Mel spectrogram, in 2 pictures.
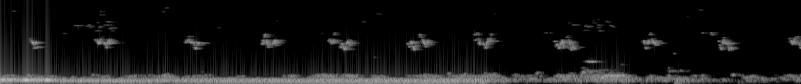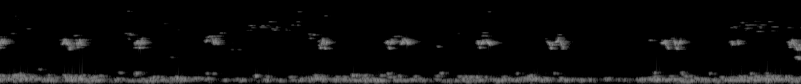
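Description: A bird repeats a short chirp a little more than once a second, over a low rumble that is strong for the first seven seconds or so and then drops to a faint, uneven rumble.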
